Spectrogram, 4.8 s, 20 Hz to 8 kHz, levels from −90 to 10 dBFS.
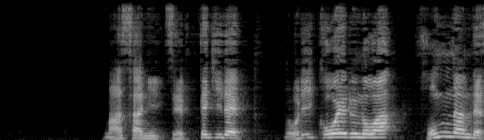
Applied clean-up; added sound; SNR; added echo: neural mask model DeepFilterNet 3.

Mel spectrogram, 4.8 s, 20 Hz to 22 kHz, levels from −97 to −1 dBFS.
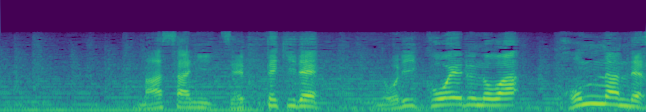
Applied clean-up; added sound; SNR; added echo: none; none; none; none.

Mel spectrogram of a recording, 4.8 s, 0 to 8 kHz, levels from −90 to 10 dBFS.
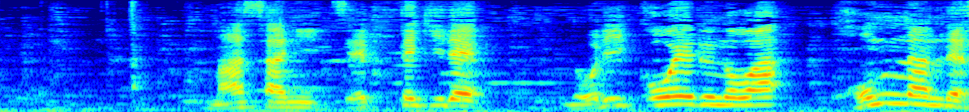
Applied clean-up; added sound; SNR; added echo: classical method WPE with log-MMSE.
